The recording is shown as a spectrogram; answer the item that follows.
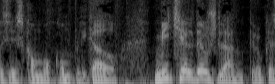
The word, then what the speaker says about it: Mitteldeutschland: Pues creo que se pronuncia Mitteldeutschland.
